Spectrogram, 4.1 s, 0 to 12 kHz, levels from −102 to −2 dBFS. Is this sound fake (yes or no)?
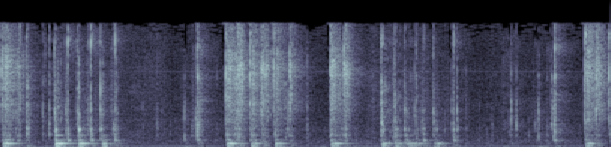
no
